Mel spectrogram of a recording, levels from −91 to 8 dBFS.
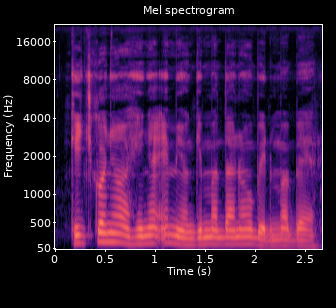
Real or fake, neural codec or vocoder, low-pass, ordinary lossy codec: real; none; none; none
